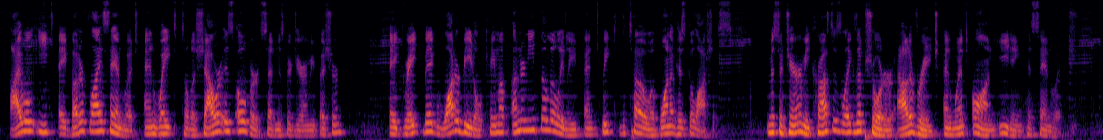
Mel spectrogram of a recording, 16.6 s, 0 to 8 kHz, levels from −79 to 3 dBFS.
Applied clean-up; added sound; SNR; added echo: neural separator model SepFormer DNS4.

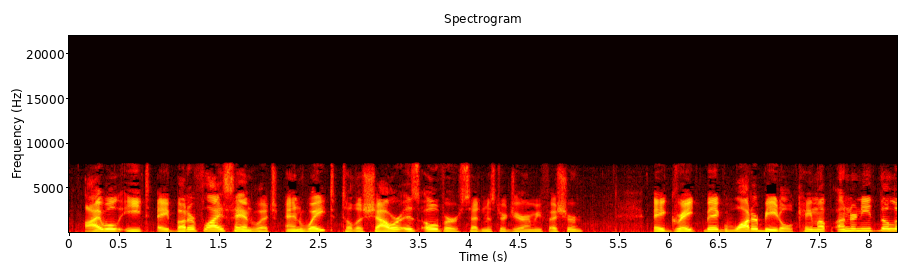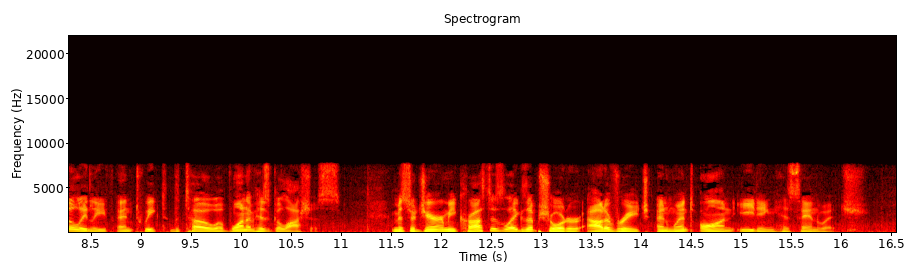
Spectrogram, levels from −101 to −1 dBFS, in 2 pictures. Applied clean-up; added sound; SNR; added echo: none; none; none; none.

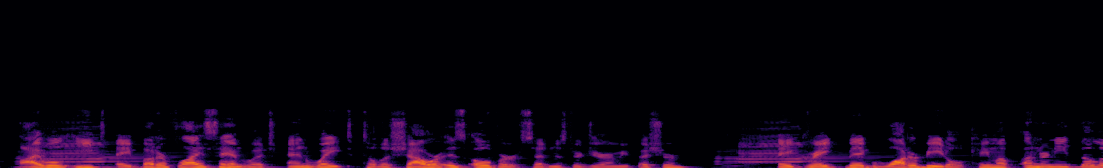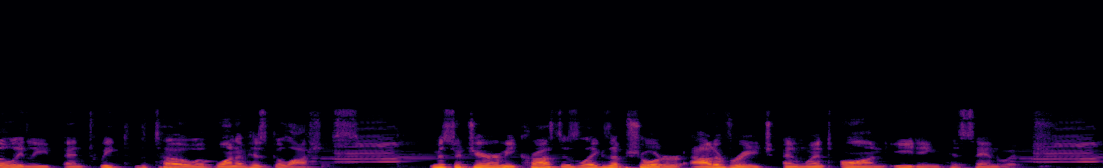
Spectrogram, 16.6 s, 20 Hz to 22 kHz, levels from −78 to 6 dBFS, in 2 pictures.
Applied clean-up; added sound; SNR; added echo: classical method WPE with log-MMSE.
